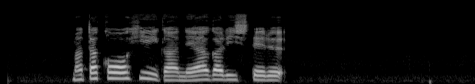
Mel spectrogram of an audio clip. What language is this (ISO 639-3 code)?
jpn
